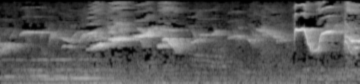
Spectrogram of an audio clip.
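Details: Oriental magpie-robin lure song intended to get a bird singing quickly and nonstop: soft gliding warbled whistles building up, then a sudden loud sharp swooping whistle and trilled notes at the end.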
